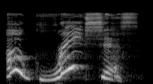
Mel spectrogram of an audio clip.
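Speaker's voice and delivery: high, slow, drawn-out dismay; exclaiming. Acted. Jubal hearing the cottage floated away, exclaiming. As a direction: stretch it out in high astonishment.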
